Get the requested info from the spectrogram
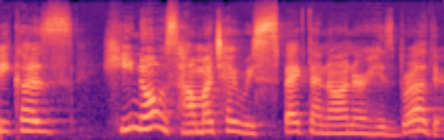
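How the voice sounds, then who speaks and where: A woman speaks loudly at a moderate pace, her tone animated and her intonation lively. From Puerto Rico. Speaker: psychotherapist. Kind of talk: podcast interview.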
